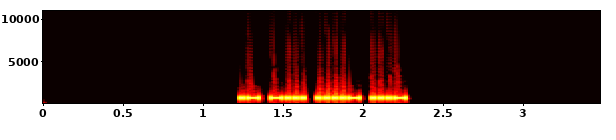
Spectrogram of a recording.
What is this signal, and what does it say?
Morse code, heard as a keyed tone, about 49 wpm, 700 Hz. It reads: AB4V
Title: USA Call Signs - 4 Characters - 2x Character Spacing - 50wpm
